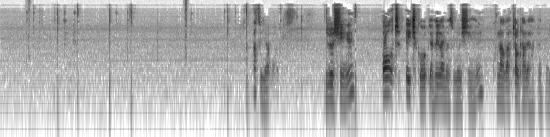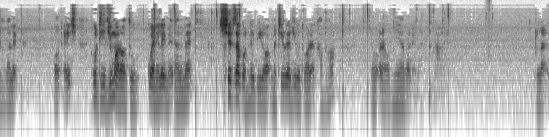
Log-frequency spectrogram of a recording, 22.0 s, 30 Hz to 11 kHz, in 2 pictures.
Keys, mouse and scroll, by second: 5.9 KP_1, 11.3 alt+h, 15.5 shift+z.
